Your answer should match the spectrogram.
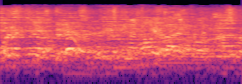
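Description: Overlapping chatter of several people talking in a room, with no instruments playing.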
